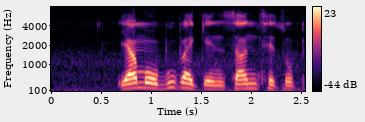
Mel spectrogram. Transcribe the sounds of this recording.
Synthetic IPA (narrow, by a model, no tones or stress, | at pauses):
jamobubakʼeŋ̩san̩t͡sʰet͡sʼɔpʼ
